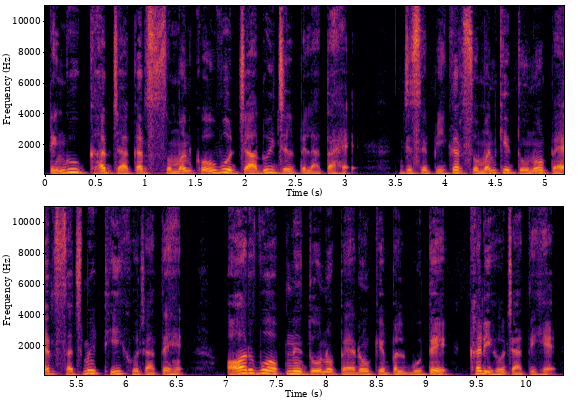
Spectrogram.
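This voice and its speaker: A man's voice: mid-range voice, darkish tone, dry recording. A man reading scripted narration for a children's moral story.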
